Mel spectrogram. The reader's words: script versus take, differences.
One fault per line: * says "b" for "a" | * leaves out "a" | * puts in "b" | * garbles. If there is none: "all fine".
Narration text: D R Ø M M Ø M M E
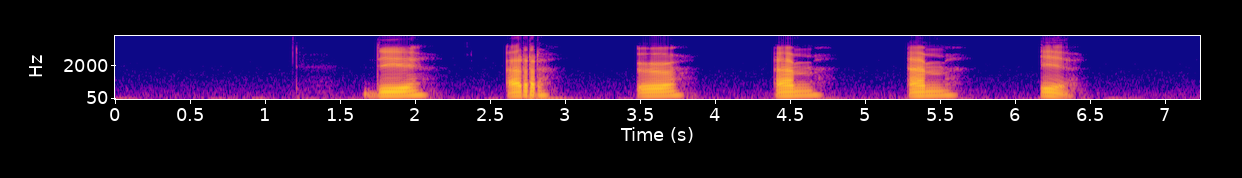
* leaves out "Ø M M"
